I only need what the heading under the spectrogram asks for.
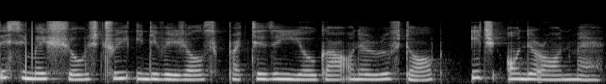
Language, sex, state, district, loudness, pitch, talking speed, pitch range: English, female, Nagaland, Dimapur, -18 LUFS, 235 Hz, 150 wpm, 220-255 Hz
